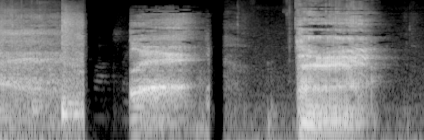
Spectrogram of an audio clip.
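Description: Three loud, drawn-out voiced burps with brief pauses between them.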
